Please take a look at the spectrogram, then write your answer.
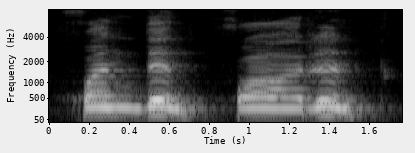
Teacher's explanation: X ve v sesi diftong yapıyor.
